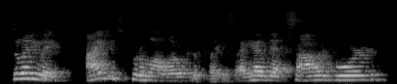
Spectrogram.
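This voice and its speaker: A woman uses an ordinary speaking voice, with ordinary pitch variation, at a moderate pace. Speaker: beekeeping presenter. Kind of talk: lecture.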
